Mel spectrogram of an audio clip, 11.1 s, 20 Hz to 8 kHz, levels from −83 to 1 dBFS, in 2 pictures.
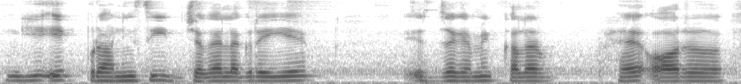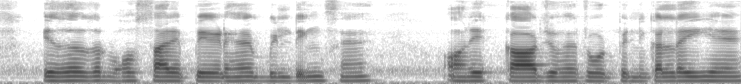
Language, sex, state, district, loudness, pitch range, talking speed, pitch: Hindi, male, Uttar Pradesh, Budaun, -30 LUFS, 145-150 Hz, 180 wpm, 145 Hz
